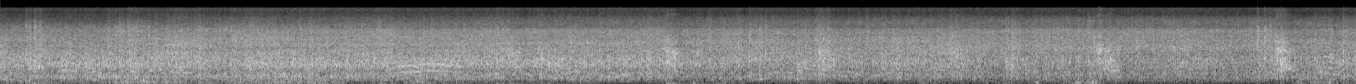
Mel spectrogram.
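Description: Muddy flash-flood water rushing steadily down a rocky gully, with a few short knocks through it.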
